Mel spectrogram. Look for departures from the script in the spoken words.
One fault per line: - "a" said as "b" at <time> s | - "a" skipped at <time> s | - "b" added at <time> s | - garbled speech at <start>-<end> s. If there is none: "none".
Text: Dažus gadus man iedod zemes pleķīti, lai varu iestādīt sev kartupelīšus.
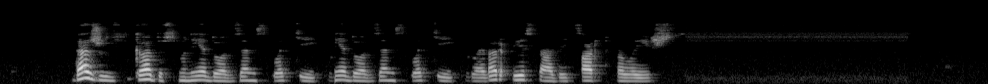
- "iedod zemes pleķīti" added at 3.4 s
- "sev" skipped at 5.9 s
